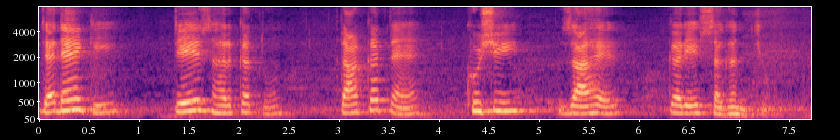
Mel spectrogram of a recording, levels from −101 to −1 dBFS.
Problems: constant background noise, echo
